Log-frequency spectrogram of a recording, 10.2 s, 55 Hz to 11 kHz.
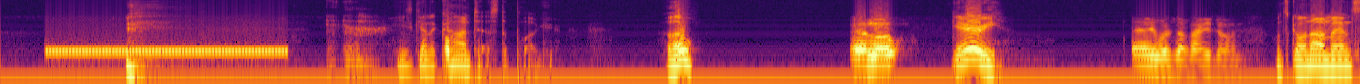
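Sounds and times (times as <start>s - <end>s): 
steady telephone tone while a call is placed: 0.3s - 2.2s
speech: 3.0s - 4.2s, 5.0s - 5.3s, 6.4s - 7.6s, 8.5s - 10.1s.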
